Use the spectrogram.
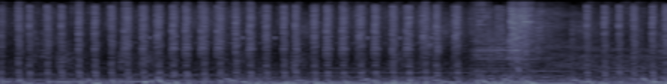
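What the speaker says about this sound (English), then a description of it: "I have these head-mounted Gatling guns that are not great, but they do have infinite ammo" Head-mounted Gatling guns on a mech in the Gearbits video game fire a long, rapid, evenly spaced burst of loud shots with no pauses, the stream running throughout.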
